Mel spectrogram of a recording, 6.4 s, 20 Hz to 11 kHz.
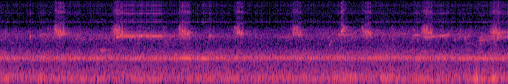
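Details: High chirping peeps from a young bald eagle at a Davenport, Iowa nest on 29 April 2023, its mother feeding it. Short notes repeat roughly every half second to second against a constant low hum.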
